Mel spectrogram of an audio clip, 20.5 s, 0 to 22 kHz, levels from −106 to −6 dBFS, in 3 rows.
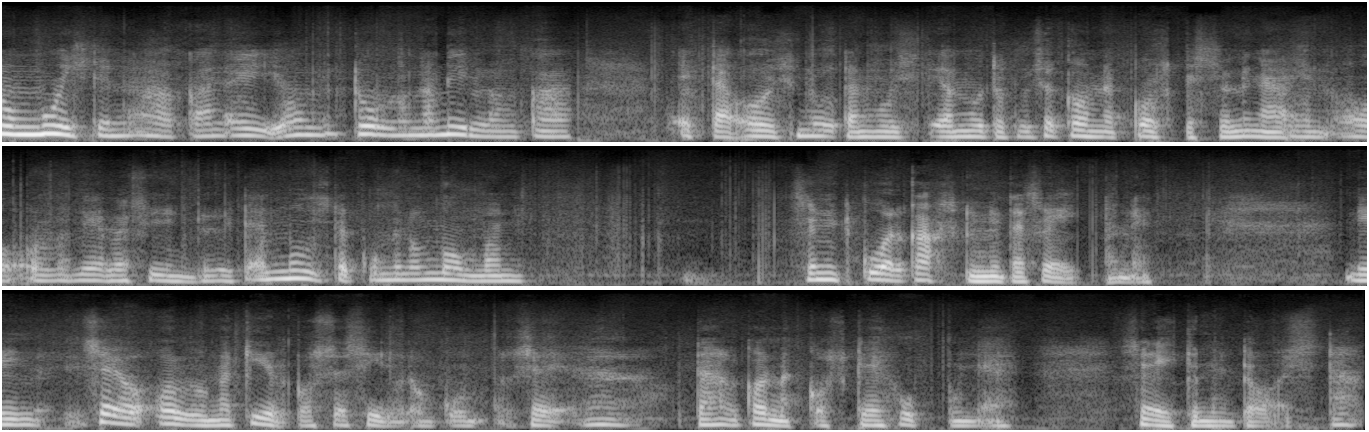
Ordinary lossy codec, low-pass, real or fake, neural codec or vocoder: none; 19.8 kHz; fake; codec, 44.1 kHz, 2.6 kbps, DAC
